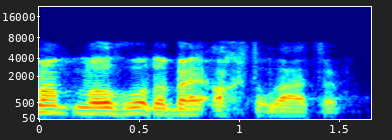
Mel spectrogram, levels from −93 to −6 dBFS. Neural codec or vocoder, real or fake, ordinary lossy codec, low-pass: codec, 16 kHz in and 24 kHz out, 2.2 kbps, FireRedTTS-2 codec; fake; Opus, 16 kbps; 7.2 kHz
